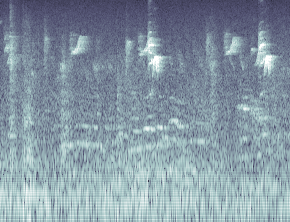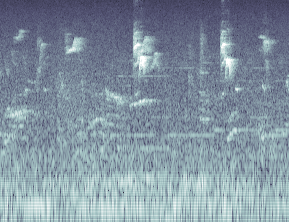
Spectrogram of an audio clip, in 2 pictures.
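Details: Sogon notes played to coax caged birds into song: scattered high, sharp chirps and short sliding whistles spaced a second or two apart, with a few louder accented notes.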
